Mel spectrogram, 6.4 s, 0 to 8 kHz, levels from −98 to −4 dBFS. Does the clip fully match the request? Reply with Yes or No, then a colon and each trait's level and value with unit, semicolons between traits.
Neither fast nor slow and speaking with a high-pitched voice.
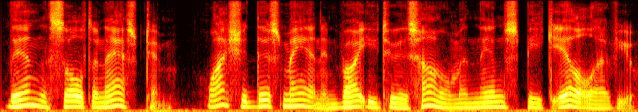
No: average, 190 wpm; low, 135 Hz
